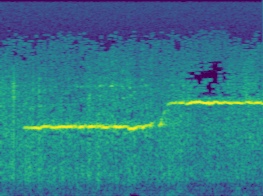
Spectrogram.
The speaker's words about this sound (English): Gosh. It's the Whistler. Nonsense, lad. It's just whoever's whistling is standing right outside on deck. I suggest we... Wait, matey. He's moving off.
